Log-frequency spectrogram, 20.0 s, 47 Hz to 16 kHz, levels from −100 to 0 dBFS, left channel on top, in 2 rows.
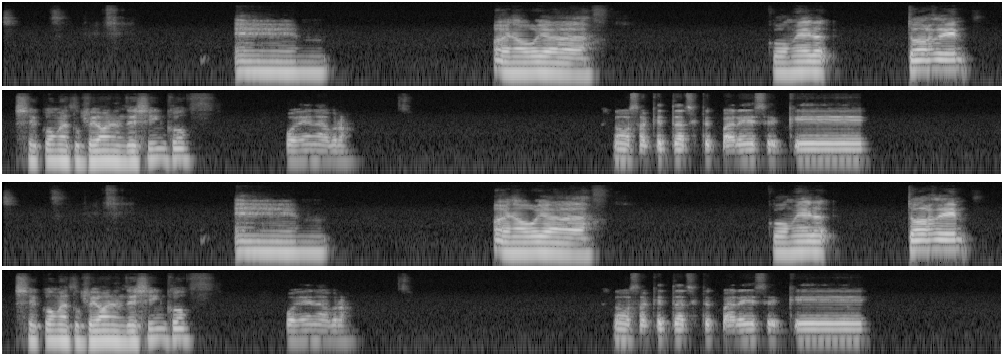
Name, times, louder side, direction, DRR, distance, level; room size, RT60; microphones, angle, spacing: voice 1, 2.3-3.2 4.9-6.0 7.7-8.3 9.1-9.6 10.1-12.0, right 1 dB, 5° right, 0.6 m, -27 dB
voice 2, 12.8-13.5 16.1-18.6, left 1 dB, 45° left, 1.1 m, -30 dB
3.9 x 2.7 x 4.3 m
head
